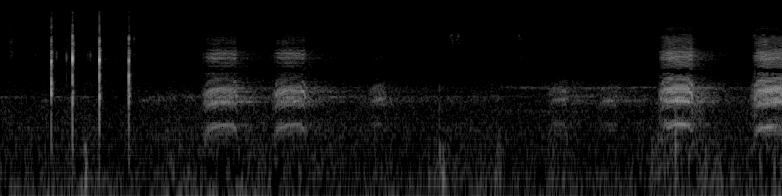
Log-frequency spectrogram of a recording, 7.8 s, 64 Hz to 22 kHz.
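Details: Common raven calling at Winlock, Washington, 3-10-2017, after a person's clicking: sharp human clicks open, then pairs of hoarse throaty croaks with softer, quieter croaks between, the last pair loud and close.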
